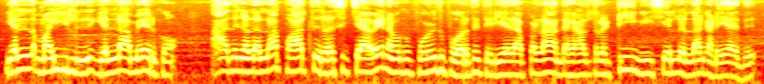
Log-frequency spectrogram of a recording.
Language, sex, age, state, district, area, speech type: Tamil, female, 60+, Tamil Nadu, Tiruvannamalai, rural, spontaneous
